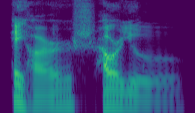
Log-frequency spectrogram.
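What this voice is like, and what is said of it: Stretched-out drawn words. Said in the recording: “I would stretch out my words a lot in English”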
